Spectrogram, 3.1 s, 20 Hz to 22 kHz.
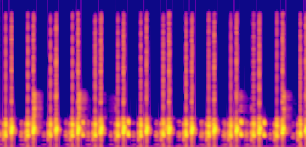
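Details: Barn owl male in an owl box chirping to draw a female, courtship season, October 2023 evening; brisk sequence of harsh, clipped chirps at a steady two-per-second rhythm.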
